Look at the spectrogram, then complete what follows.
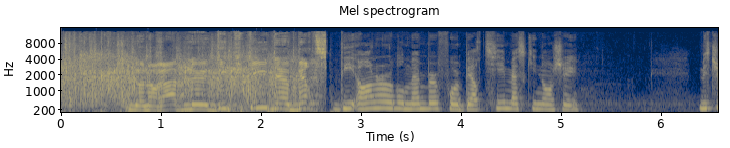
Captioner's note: some Applause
